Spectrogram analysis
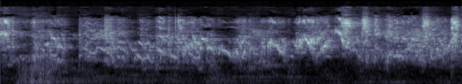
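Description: Lovebirds chatter nonstop in shrill, squeaky chirps and harsh squawks that overlap rapidly, as from several birds calling at once.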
